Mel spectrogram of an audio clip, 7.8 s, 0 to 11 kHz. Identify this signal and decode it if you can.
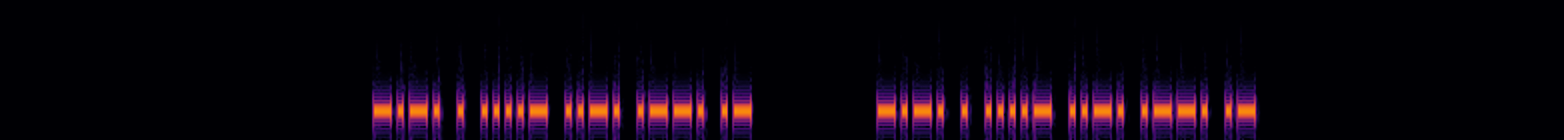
Morse code, heard as a keyed tone, about 40 wpm, 700 Hz. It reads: CE4FPA CE4FPA
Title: DXCC-100 Call Signs - 6 Characters - Repeated 2x - 40wpm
